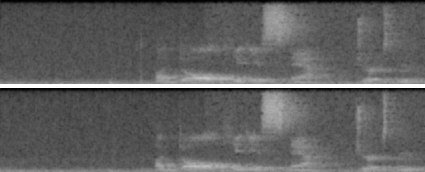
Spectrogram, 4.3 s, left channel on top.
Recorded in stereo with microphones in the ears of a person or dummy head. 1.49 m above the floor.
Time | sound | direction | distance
1.6 | a man speaking | 65° right (ahead or behind) | 4 m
